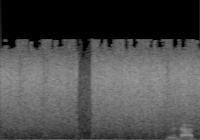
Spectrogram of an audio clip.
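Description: Steady hiss and low hum of an old radio broadcast recording in a pause between lines, with a momentary dropout a little under a second in. A voice begins just before the end.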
